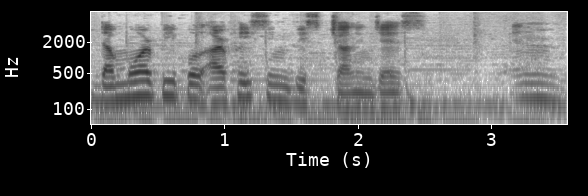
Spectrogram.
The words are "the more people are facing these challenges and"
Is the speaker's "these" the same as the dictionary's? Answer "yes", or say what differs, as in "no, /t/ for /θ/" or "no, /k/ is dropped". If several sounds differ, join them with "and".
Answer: no, /s/ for /z/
